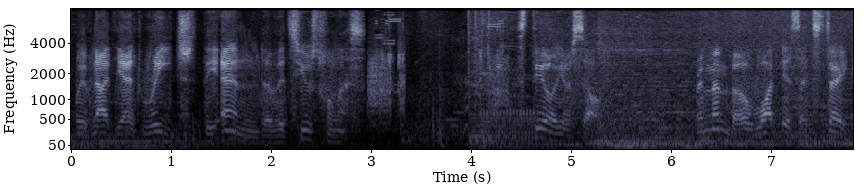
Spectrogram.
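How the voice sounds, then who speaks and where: An actor playing a grave, imperious scholar guiding a hero in a video game, pompous and formal. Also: male voice, lowish voice, a little slow, pauses often, close to an everyday voice. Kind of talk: video game mission narration. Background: music.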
